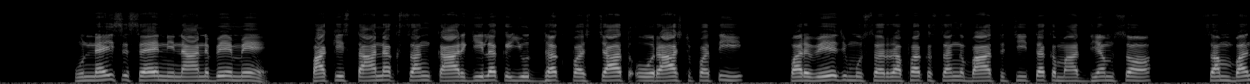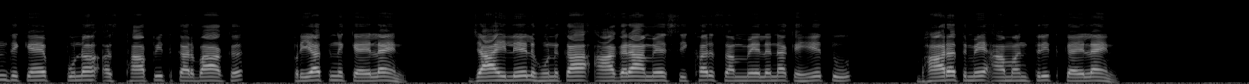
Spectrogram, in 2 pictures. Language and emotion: Maithili, neutral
